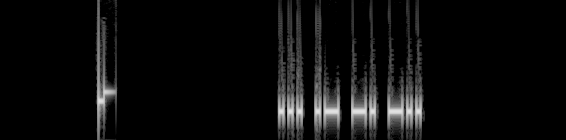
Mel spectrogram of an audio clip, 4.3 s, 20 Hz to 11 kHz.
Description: Morse code, heard as a keyed tone, about 34 wpm, 700 Hz. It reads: SAND
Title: Four Letter Words - 35wpm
